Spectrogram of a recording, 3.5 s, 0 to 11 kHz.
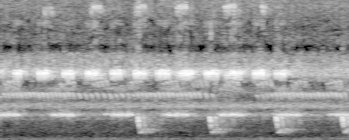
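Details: Night-active Large-tailed nightjar (Caprimulgus macrurus), known locally as burung tukang or burung malas, gives four quick hollow chonk notes falling in pitch, about every 0.7 seconds, over loud continuous cricket-like trilling.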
